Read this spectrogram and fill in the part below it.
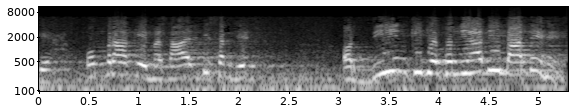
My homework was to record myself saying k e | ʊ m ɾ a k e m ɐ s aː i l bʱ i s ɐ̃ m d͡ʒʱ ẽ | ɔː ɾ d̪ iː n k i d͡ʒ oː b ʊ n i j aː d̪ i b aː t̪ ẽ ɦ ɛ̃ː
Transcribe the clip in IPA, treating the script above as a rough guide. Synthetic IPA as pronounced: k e | ʊ m ɾ a k e m ɐ s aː ɪ l bʱ i s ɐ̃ m d͡ʒʱ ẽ | ɔː ɾ d̪ iː n k i d͡ʒ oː b ʊ n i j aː d̪ i b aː t̪ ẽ ɦ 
